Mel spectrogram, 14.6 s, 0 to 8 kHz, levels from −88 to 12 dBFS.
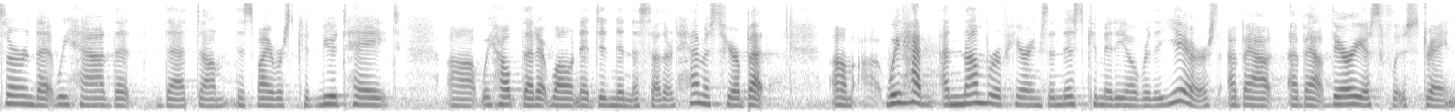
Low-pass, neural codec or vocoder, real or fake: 7.2 kHz; codec, 16 kHz in and 24 kHz out, 1 kbps, XY-Tokenizer; fake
